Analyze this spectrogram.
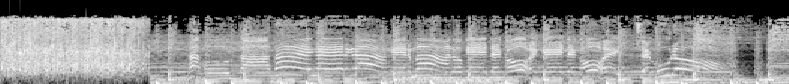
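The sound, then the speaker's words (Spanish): A dense burst of audience applause fills the first two seconds, then cuts off abruptly as loud music with a melodic, wavering lead line takes over for the rest. “Tranquilo, un aplauso para Nixon.”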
